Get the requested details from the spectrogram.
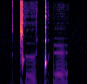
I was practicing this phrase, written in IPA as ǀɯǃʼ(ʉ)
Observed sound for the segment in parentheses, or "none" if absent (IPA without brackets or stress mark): ø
